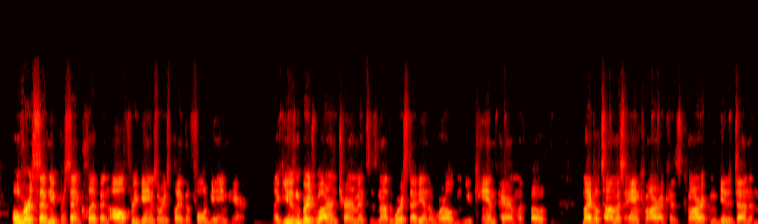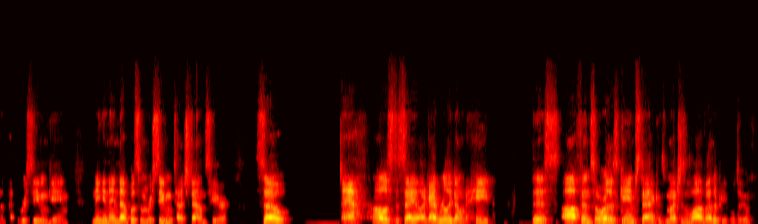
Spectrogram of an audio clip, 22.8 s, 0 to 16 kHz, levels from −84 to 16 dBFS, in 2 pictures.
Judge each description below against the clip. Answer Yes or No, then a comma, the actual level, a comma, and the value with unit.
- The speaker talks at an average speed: No, fast, 225 wpm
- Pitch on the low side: Yes, low, 100 Hz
